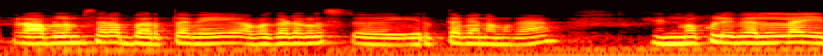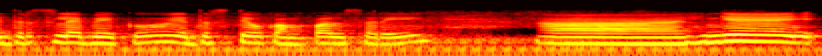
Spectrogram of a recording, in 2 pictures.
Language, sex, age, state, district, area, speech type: Kannada, female, 30-45, Karnataka, Bidar, rural, spontaneous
